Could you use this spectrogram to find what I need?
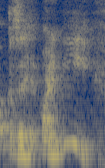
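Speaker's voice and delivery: usual speaking voice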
